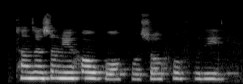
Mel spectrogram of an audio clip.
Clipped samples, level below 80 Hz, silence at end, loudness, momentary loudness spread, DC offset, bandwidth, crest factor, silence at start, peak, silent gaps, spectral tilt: under 0.1%; -78 dBFS; 0.1 s; -22 LUFS; 12 LU; under 0.1%; 11 kHz; 14 dB; 0.15 s; -8 dBFS; none; -4 dB/octave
